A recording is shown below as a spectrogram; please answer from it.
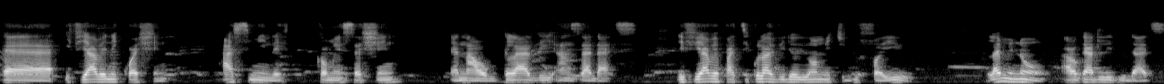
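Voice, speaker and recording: A man teaching a casual video lesson on French words, explaining slowly with fillers and repeats. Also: lowish voice, darkish tone, muffled recording, slight background noise.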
